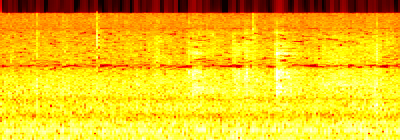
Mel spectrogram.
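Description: Steady hiss of courtroom room tone, with a few brief light clicks or rustles in the middle.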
